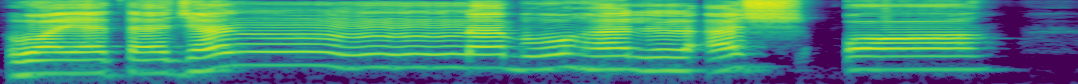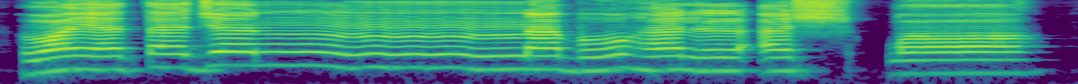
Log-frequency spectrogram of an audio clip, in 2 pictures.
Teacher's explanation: نون کے اوپر تشدید ہے، یہاں پر غنہ کر کے پڑھیں گے. ہا کو ڈائریکٹ لام ساکن کے ساتھ ملائیں گے.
